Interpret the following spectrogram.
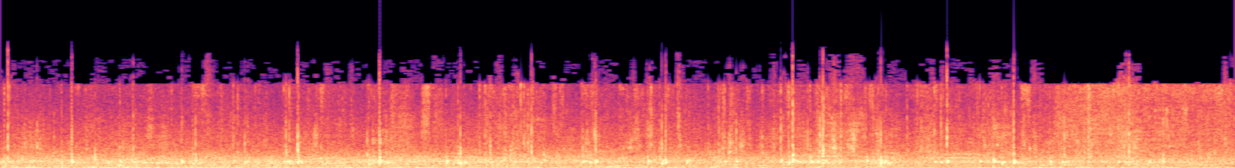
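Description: One-wall handball rally: irregular sharp slaps of a small rubber ball struck by hand and hitting the concrete wall, mixed with players' sneaker steps on the asphalt court.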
